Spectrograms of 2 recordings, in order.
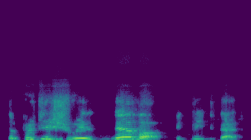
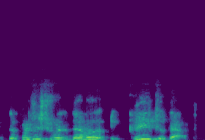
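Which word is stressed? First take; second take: that; agree. First: The stress falls on the word that. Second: The stress falls on the word agree. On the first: They might agree to other things, but not this. "meaning that they might agree to other things, but not this" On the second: They might do other things with it, but not agree. "They might do other things with it, but they will not agree to it"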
